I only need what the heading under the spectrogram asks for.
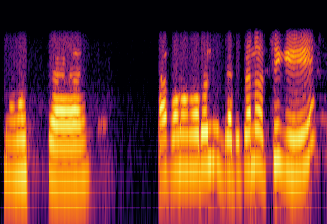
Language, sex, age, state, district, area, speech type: Odia, female, 45-60, Odisha, Angul, rural, conversation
